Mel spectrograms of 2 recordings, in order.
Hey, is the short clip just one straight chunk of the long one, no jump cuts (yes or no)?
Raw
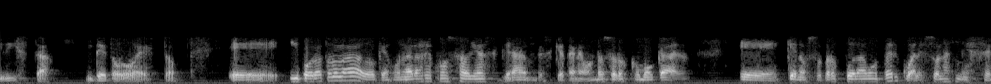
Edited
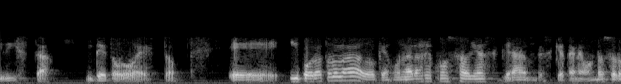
yes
